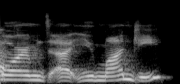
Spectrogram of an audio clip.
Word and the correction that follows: Ujamaa: Am I saying that right? Ujamaa, or I think I'm saying it wrong, Ujamaa. But Ujamaa, sorry.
